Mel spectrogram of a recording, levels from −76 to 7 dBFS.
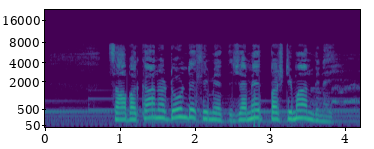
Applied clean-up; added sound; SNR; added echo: none; Piano; 17 dB; none.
